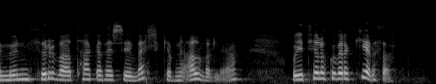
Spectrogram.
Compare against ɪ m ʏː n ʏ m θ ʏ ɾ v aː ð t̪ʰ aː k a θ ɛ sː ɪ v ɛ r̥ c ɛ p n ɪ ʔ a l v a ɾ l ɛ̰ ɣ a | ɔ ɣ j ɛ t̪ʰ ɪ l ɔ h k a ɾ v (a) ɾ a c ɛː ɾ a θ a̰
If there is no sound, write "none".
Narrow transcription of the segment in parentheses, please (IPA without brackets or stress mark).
ɛ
